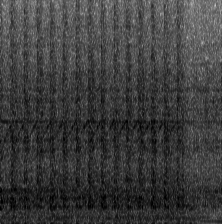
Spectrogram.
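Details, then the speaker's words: Engine with jets loosened, idle turned up: catches in quick uneven pulses, four or five a second, then sags and fades, not continuing to get fuel; stumbling, owner suspects jetting. "I don't know what's going on here, but it doesn't continue to get fuel."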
